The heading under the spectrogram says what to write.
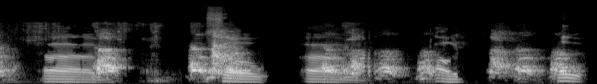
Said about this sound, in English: I don't know what the hell they're barking at. It's all right. They all want to go live and be on the show with us.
